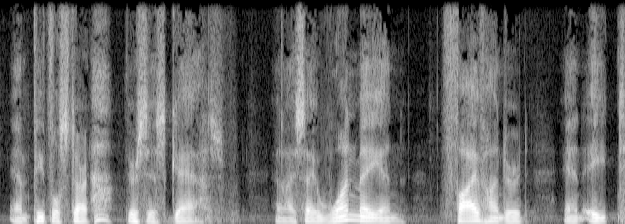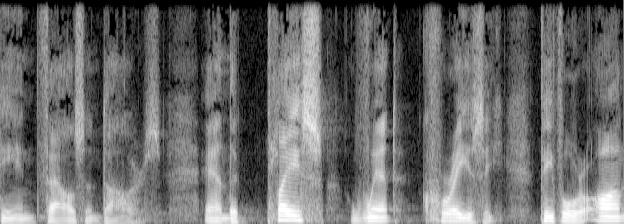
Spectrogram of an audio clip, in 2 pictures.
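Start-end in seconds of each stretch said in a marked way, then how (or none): 3.2-7.9 slow and softer, savoring each number; slow dramatic reveal. Acted. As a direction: draw out the full sum, then drop away on "dollars". Announcing the full total.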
